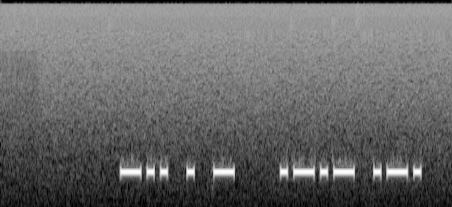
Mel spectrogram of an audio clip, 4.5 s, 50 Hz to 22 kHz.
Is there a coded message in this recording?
Yes: Morse code (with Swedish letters) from 1.1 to 4.3 s, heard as a keyed tone, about 18 wpm, 730 Hz. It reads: DET ÄR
